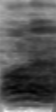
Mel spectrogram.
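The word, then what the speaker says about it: honor: पढ़ेंगे नर पढ़ा जाएगा नहीं नर एच साइलेंट है एच का उचार नहीं करना ऑनर ऑनर मींस इज्जत या सम्मान ऑनेस्ट एच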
